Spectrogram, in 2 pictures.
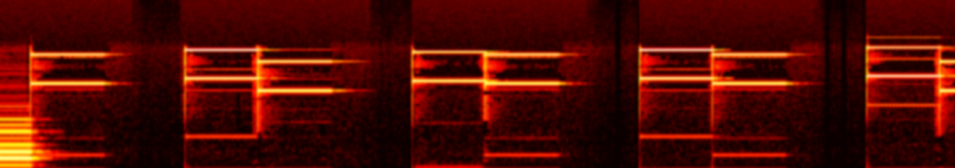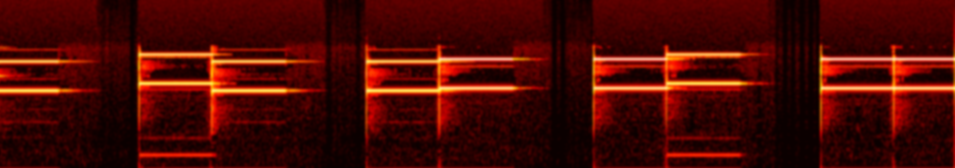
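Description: High, pure electronic tones in two-note pairs: each note is held steady about a second, the second note usually lower than the first, and the pair repeats about every three and a half seconds with a second of silence between, eight or nine times in all.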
